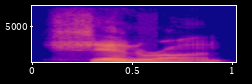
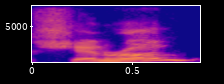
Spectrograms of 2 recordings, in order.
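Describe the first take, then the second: First: The voice falls at the end. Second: The voice rises at the end.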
